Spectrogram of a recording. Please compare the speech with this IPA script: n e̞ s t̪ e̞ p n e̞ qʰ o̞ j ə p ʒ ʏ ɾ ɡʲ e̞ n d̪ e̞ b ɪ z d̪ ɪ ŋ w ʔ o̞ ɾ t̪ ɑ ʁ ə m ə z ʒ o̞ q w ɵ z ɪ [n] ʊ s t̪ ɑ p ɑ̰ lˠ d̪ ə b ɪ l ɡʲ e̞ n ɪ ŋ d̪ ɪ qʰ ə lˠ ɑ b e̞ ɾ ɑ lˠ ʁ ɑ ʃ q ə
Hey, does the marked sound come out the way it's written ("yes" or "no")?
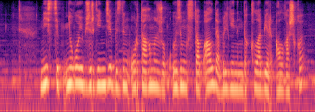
no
